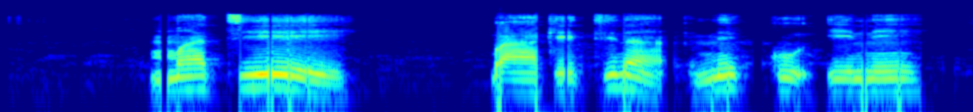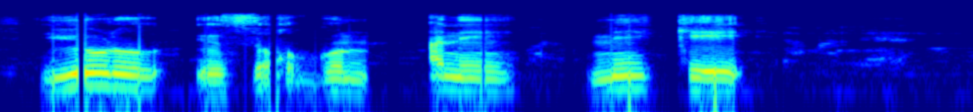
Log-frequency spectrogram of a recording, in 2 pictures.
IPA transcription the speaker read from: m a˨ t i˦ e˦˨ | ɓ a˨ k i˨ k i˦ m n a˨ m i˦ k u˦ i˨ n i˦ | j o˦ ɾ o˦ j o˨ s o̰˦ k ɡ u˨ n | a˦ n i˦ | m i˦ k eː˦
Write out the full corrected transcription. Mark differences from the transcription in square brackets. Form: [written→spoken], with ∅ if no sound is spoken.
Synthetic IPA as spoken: m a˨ t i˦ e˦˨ | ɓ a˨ k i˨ [k→t] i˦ [m→∅] n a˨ m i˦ k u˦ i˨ n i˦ | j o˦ ɾ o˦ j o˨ s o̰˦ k ɡ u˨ n | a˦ n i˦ | m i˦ k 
